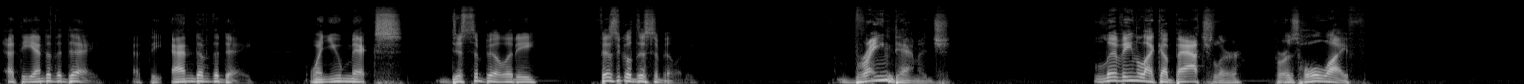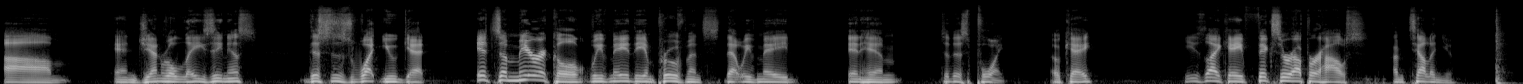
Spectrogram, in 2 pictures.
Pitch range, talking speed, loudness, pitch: 100-135 Hz, 125 wpm, -24 LUFS, 120 Hz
